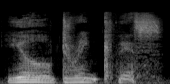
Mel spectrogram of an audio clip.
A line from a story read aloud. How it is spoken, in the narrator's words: he growled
